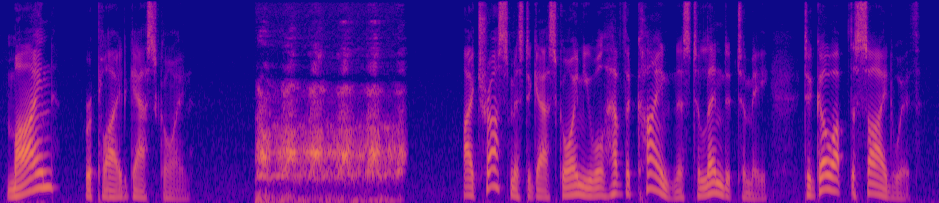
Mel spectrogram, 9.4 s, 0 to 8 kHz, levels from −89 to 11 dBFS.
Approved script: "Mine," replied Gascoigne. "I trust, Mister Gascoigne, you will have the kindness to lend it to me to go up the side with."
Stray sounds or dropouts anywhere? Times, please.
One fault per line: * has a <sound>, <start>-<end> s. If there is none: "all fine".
* has a bark, 2.5-4.1 s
